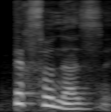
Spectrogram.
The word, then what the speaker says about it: Personnaz: Personnaz, il accepte qu'on prononce le Z. Hein, vous savez, du côté des Alpes, non seulement on ne sait jamais. Mais on le prononce.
